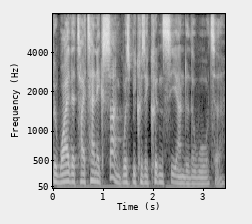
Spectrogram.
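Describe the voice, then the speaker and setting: A man with a South African accent, medium pitch and ordinary pitch variation at a moderate pace, on a very clean recording with a silent background. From South Africa, Cape Town. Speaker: high performance coach and author. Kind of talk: casual interview. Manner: animated, motivational.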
